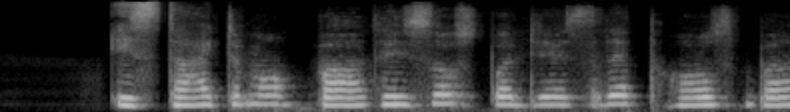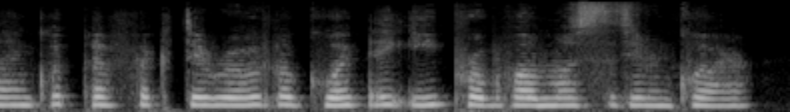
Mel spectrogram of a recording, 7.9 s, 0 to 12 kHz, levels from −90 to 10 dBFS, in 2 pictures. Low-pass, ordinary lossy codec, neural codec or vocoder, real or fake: 10.8 kHz; AAC, 32 kbps; codec, 16 kHz in and 24 kHz out, 0.4 kbps, LongCat-Audio-Codec, fine tuned four codebook decoder; fake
